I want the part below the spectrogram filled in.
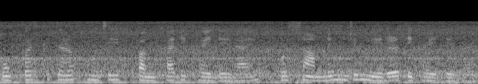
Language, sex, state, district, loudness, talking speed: Hindi, female, Chhattisgarh, Bilaspur, -17 LUFS, 225 wpm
